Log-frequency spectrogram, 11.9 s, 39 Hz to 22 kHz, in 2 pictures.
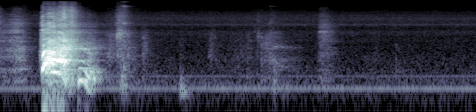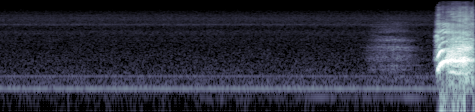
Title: Tickly Nose, Loud Sneeze 1 (M)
